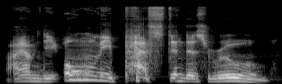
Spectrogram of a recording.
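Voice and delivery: high-pitched, grinning boast; grinning centipede. A narrator's reading. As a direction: crow it proudly as a centipede. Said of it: "still grinning away".

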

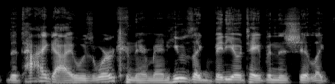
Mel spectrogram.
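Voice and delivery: ordinary delivery

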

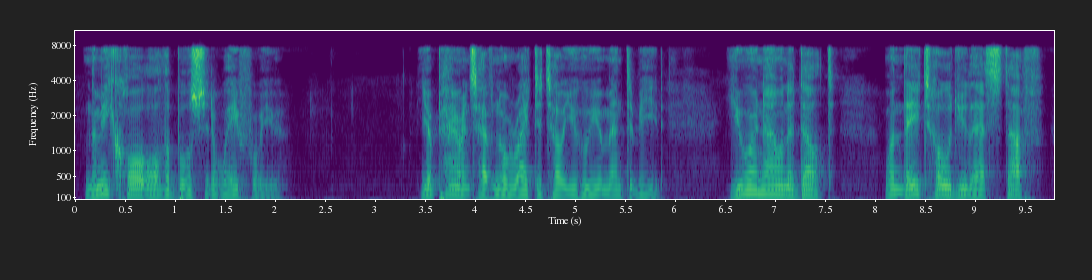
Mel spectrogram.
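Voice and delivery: loud, preaching fire to the crowd; booming motivational speech. Acted. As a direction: push every line out like a rally. Fiery motivational rant.

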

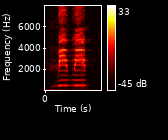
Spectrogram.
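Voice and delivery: high little horn beep; imitated horn beep. Friend imitating a truck horn, high squeaky beep. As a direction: mimic a puny vehicle horn going off. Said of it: "It went, it went".

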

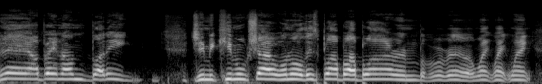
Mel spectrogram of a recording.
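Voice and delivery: high-pitched, dismissive blah-blah imitation; mock sales patter. Street CD seller bragging to a passing tourist, high mock patter.

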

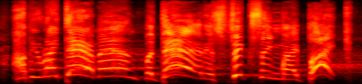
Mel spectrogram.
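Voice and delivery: high, loud proud shout; excited kid's shout. Retold or imitated. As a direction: boast it to the friends down the street. Son shouting to his friends.

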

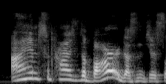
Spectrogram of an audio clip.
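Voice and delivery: ordinary talk, nothing marked

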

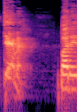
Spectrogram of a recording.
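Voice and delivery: loud, high playful outburst; mock frustration. Real, not acted. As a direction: blurt it out in fun. Jokes about missing luck in sex.

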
